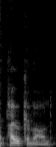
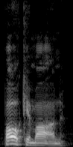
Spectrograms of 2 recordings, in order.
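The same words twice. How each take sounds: First: Said in the usual way. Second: Lower, put-on Romanian accent. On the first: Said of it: "a Romanian accent for some reason". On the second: Drunk tourist explaining Pokemon to a Romanian policeman, put-on Romanian accent. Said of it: "I put on a Romanian accent".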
